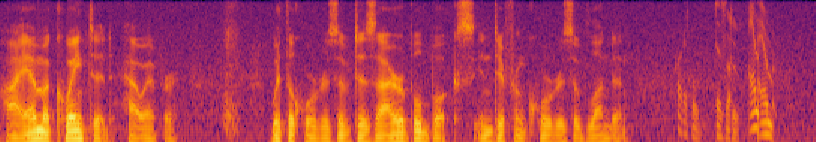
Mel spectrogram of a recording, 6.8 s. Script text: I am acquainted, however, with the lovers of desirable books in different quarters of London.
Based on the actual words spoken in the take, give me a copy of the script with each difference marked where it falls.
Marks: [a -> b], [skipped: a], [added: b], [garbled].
I am acquainted, however, with the [lovers -> quarters] of desirable books in different quarters of London.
